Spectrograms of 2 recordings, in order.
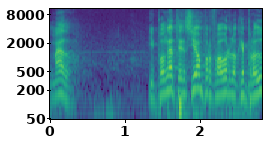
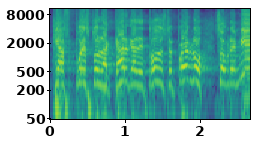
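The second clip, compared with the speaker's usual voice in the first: raised, pleading cry of a burdened leader; Moses' anguished complaint; 7 semitones higher, 9 dB louder than usual. Acted. Preacher voicing Moses crying out to God, anguished.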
